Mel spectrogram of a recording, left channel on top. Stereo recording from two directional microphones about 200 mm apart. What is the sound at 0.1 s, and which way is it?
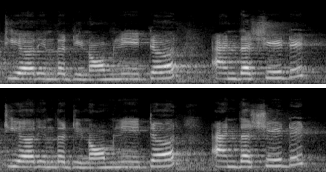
A woman's voice, 30° right (ahead or behind).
